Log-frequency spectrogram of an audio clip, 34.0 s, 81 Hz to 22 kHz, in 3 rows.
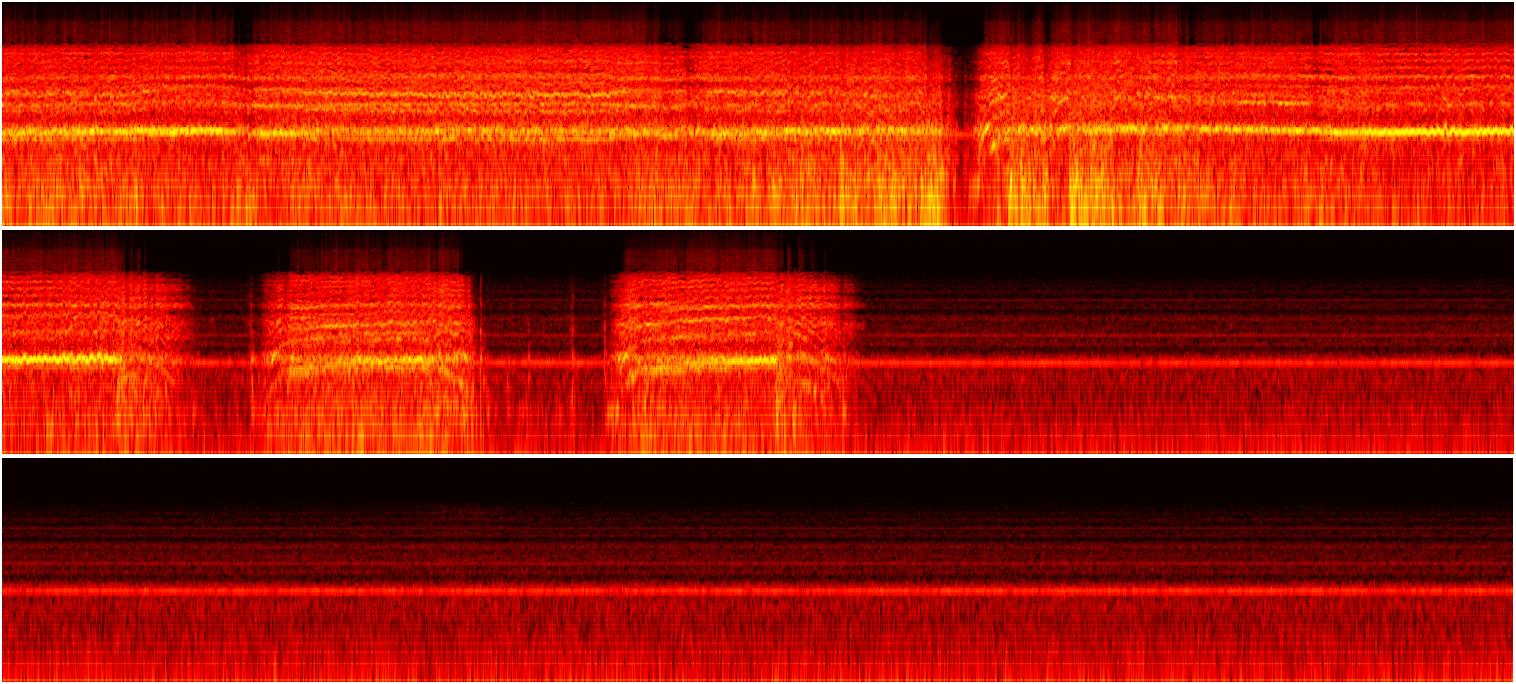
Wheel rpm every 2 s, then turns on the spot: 210, 210, 210, 170, 250, 220, 90, 100, 110, 0, 0, 0, 0, 0, 0, 0, 0.
14-16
